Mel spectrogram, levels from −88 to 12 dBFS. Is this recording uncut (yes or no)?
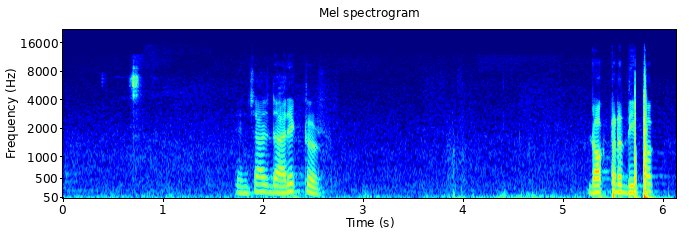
no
